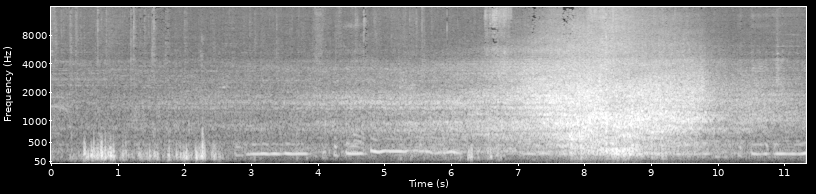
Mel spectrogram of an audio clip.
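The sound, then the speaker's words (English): A bus approaches with a steady low engine drone, its broad rumbling roar swelling loudly toward the end before easing slightly; a few clattering knocks come at the start. “I think there's a bus coming here, I think.”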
